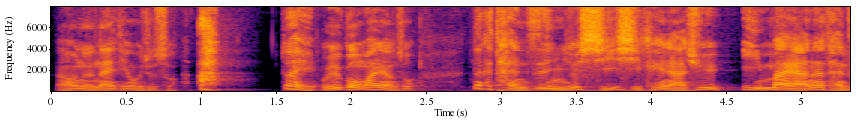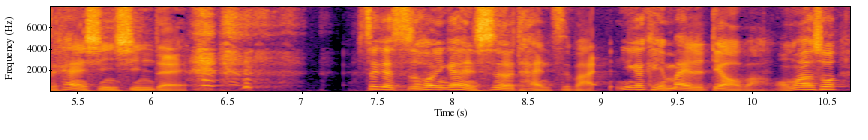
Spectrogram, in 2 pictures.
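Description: A podcast co-host with a Taiwanese Mandarin accent talks fast and animatedly in a slightly mellow, mid-range voice. Chatting casually, he tells family stories and acts out the relatives' dialogue himself.

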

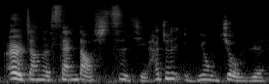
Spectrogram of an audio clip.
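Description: A woman teaching a live-streamed Bible study, explaining by repeating her phrases and tagging sentences with a soft "ha". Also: mid-range voice, fairly quick, a little hiss or hum.

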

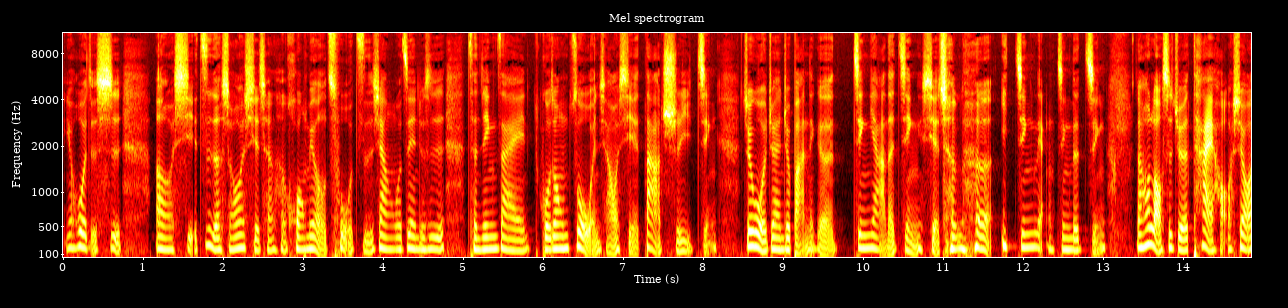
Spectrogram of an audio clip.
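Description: A young woman from Taiwan with a Taiwanese Mandarin accent, hosting a podcast and telling self-mocking stories in an animated way. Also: lowish voice, dry recording, studio quality. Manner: animated, self-mocking, acts out quoted lines. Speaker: podcast host. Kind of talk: solo storytelling chat.

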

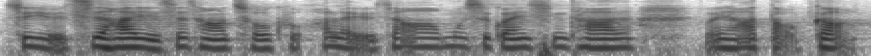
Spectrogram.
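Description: A middle-aged woman pastor with a Taiwanese Mandarin accent, preaching an earnest, animated sermon full of fillers and rhetorical questions. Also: mid-range voice, fast talker, gravelly. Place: church sanctuary. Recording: long hall reverb.

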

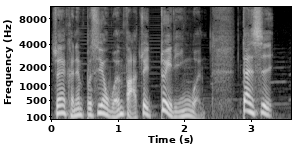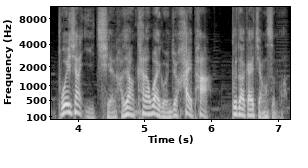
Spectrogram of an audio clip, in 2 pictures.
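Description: A middle-aged man with a Taiwanese Mandarin accent, hosting a radio show and chatting through an animated story. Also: mid-range voice, fast, breathy edge, dry recording, soft background music. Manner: animated, chatty, acts out quoted lines. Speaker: radio host. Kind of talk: casual storytelling monologue. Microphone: studio microphone.

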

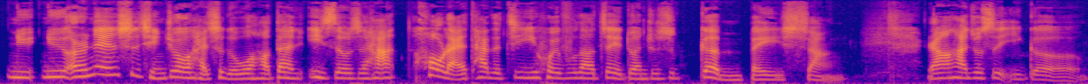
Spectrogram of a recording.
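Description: A woman's voice: mid-range voice, expressive, fairly quick, dry recording, clean studio sound. A middle-aged woman host in casual chat, animatedly retelling a TV plot and acting out the quotes.

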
